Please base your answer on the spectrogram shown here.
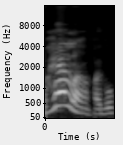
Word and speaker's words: relâmpago: Por exemplo, relâmpago, como que eu separo? Relâmpago. Qual é a sílaba tônica de relâmpago? Relâmpago. Lã.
